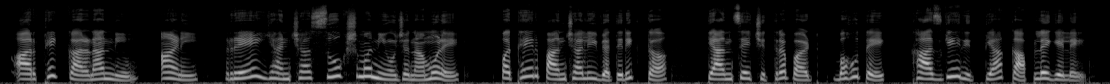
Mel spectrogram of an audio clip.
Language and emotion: Marathi, neutral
